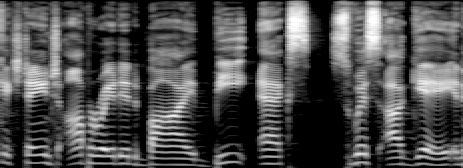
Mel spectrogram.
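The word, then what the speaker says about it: AG: operated by bx swiss a gay and if you wonder why i keep saying a gay for the letters a g is because in german it's pronounced and therefore every time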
